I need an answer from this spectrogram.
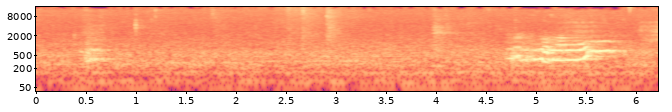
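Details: Grooming her tiny kitten Piano, British Shorthair mother cat Xaxa (blue golden) lets out a faint brief chirp, then a longer warbling meow near the end, amid quiet indoor background hiss.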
